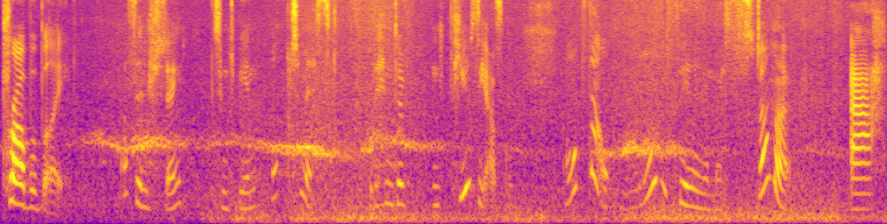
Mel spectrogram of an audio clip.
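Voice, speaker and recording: A woman playing a quick, scatty, optimistic alien time traveller in a fan audio drama, chattering to herself and switching abruptly between worry and pep. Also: sits high, very animated, background noise. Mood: determined, upbeat.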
